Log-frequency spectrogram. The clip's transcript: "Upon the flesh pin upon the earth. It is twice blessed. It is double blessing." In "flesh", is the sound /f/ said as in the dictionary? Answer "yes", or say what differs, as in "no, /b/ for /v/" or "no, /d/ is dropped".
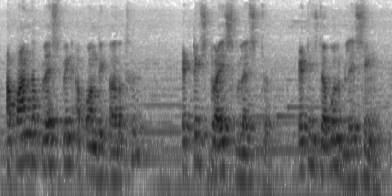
no, /p/ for /f/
